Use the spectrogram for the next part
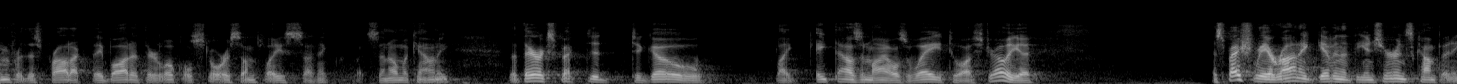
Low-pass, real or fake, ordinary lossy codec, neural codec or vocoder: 7.2 kHz; fake; MP3, 48 kbps; vocoder, 44.1 kHz, 80 mel bands, Vocos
